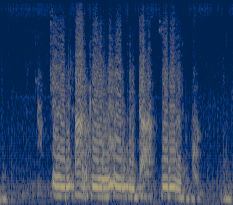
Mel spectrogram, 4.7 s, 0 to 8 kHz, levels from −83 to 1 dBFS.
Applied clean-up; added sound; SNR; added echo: none; none; none; none.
